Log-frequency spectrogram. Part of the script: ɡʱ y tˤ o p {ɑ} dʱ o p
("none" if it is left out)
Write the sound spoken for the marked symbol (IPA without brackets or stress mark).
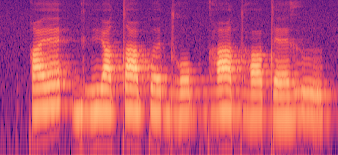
ə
